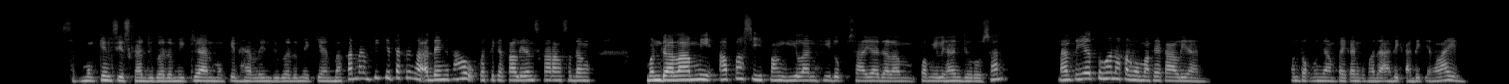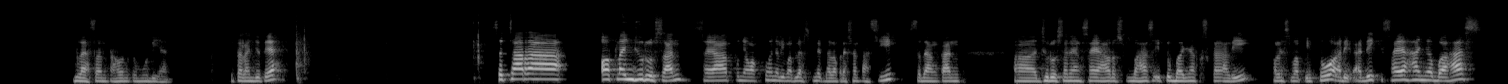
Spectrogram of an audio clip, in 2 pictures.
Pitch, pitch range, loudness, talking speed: 170 Hz, 155-205 Hz, -29 LUFS, 145 wpm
